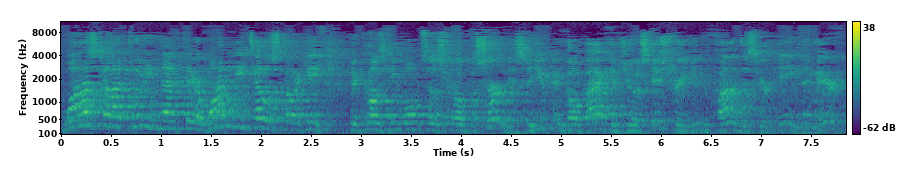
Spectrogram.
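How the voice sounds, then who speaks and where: A man from Texas with a Texan accent preaching a folksy sermon, repeating and restarting words with loud and soft swings. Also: high-pitched, lively intonation, quick pace, few pauses. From Texas, USA. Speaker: pastor. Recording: echoey hall from far off, faint noise.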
